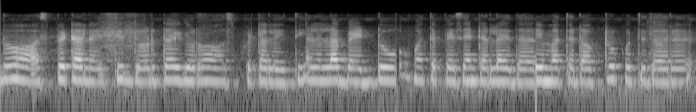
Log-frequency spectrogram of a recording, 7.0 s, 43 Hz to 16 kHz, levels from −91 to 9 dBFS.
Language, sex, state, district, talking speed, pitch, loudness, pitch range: Kannada, female, Karnataka, Bijapur, 120 wpm, 225 Hz, -19 LUFS, 220-235 Hz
